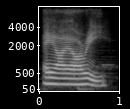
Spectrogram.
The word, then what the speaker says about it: AIRE: Hattie set up her own business, AIRE, pronounced AIR, last year, which uses artificial intelligence to support eclectic real estate projects.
